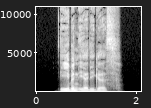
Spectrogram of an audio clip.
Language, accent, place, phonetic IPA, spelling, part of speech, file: German, Germany, Berlin, [ˈeːbn̩ˌʔeːɐ̯dɪɡəs], ebenerdiges, adjective, De-ebenerdiges.ogg
- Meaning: strong/mixed nominative/accusative neuter singular of ebenerdig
